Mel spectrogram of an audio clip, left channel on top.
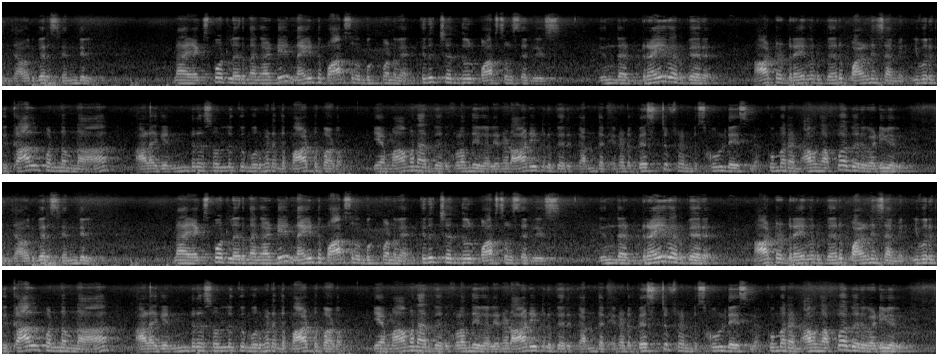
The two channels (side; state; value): left; quieter; 4.0 dB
